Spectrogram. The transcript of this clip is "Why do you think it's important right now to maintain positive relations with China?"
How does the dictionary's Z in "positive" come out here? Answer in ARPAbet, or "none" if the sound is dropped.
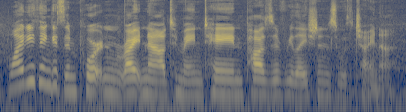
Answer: Z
